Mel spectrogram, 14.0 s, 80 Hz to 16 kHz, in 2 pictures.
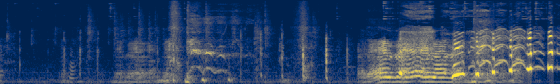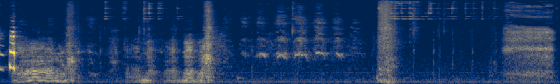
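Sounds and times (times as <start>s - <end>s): dog grumbling whines: 4.5s - 6.0s.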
